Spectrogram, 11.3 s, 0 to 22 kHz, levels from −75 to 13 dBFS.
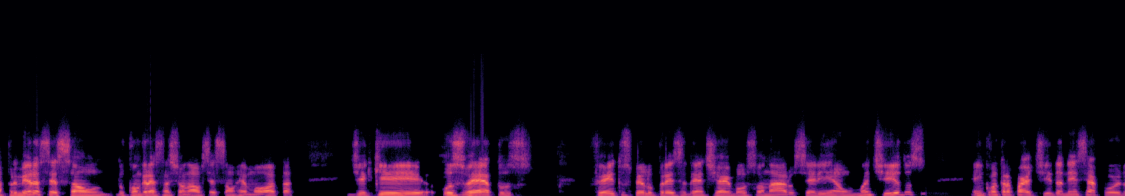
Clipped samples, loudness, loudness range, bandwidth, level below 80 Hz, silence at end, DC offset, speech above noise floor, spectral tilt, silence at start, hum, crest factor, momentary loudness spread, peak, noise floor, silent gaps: under 0.1%; -16 LUFS; 3 LU; 8.6 kHz; -64 dBFS; 0 s; under 0.1%; 38 dB; -4 dB/octave; 0 s; none; 18 dB; 13 LU; 0 dBFS; -55 dBFS; none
